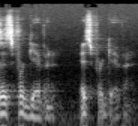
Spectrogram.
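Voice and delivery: soft, low words of pardon; hushed assurance. Acted. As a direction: say it low and very quietly, as reassurance. Voicing God's gentle assurance of forgiveness.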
